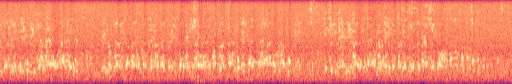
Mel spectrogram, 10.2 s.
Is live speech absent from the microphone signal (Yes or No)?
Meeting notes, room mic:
Yes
